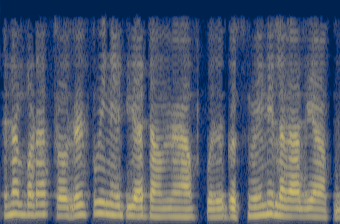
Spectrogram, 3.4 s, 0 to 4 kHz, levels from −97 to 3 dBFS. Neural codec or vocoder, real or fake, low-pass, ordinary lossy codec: codec, 24 kHz, 1 kbps, SNAC; fake; 3.6 kHz; AAC, 32 kbps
